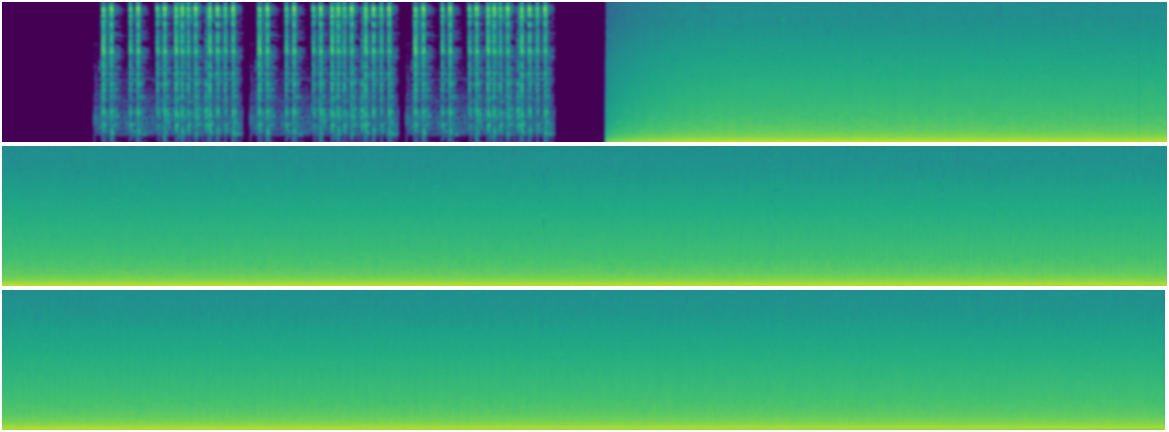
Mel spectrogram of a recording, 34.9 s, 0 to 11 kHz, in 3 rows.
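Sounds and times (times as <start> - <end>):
short clicks: 1.0 - 5.6
low electronic tone: 6.1 - 34.9.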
